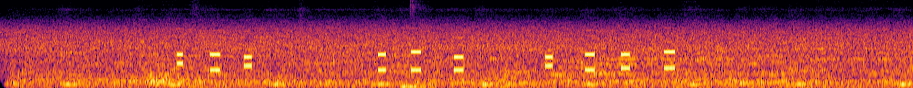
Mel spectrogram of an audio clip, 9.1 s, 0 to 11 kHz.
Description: DTMF, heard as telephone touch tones, dialled by hand, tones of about 90 ms, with phone line noise and the noise of a cafe. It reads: 027 231 7256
